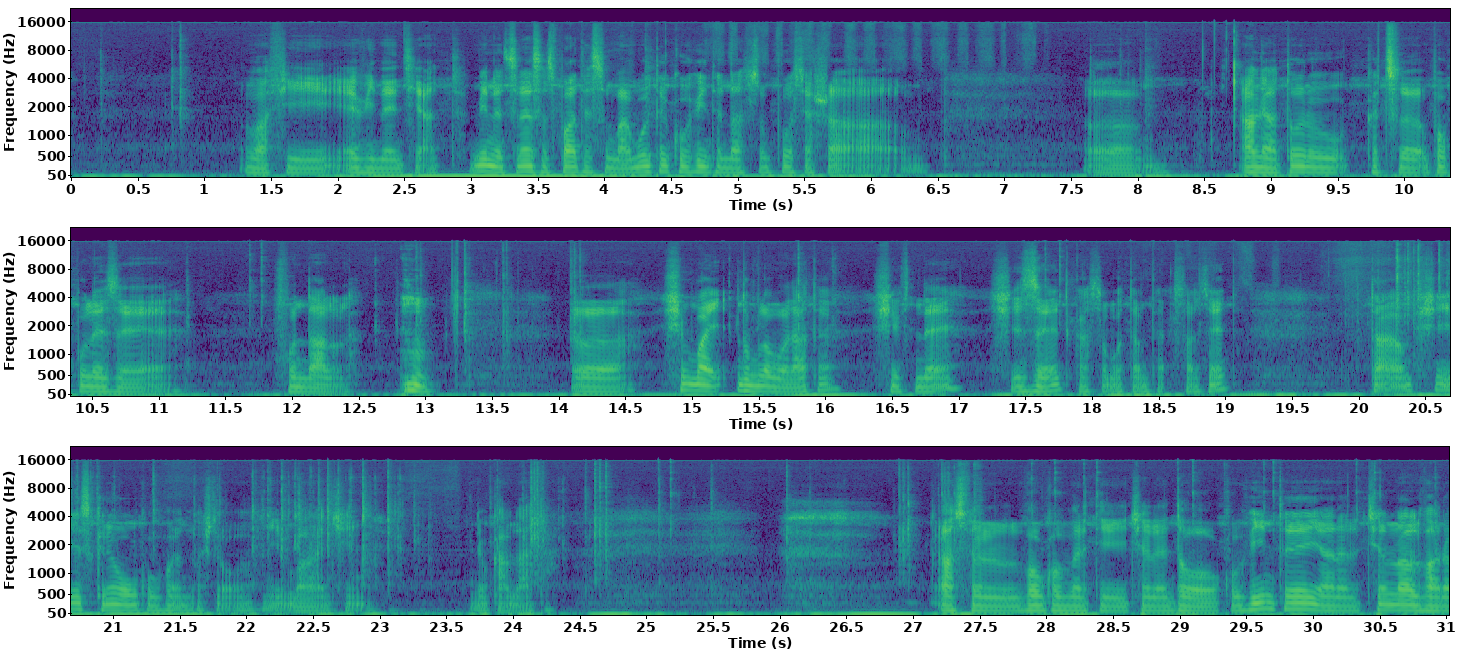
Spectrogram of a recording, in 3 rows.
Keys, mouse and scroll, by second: 13.4 shift+scroll down 2, 14.1-14.6 scroll up 2, 14.8 scroll down 1, 15.8 shift+d, 18.2 click, 20.6 Tab, 20.9-21.5 typing, 22.6-23.6 typing, 23.9 Tab, 24.5-24.9 shift+scroll up 3, 25.3 scroll up 1, 25.6 right click, 26.5 scroll down 1, 27.5 scroll down 3, 28.4 right click, 29.5 right click, 30.3 right click.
